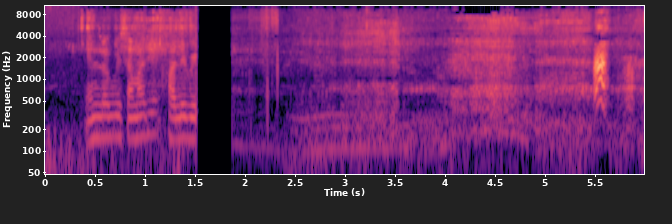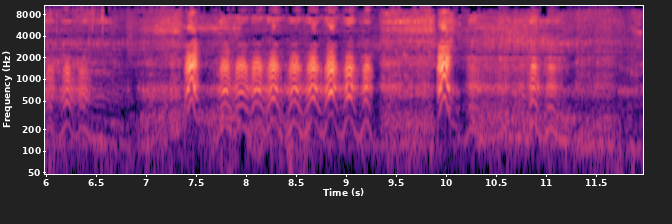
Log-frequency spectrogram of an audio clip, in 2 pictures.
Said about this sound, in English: But yeah, this is pretty much dogs eating human remains. That's pretty much it.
